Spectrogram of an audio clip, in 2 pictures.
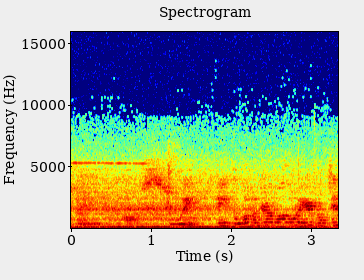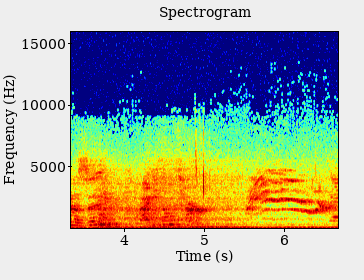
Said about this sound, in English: Oh, 10 points for the stock cat sound effect. Love the stock cat sound effect, man.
